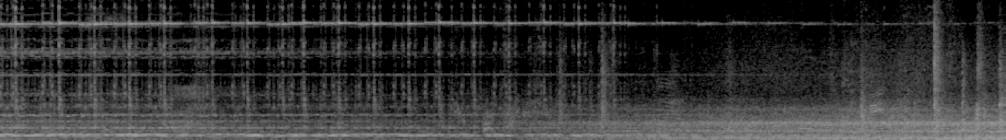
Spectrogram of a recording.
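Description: A tram in the Pontanezen district rolls by, its steady electric whine humming at first, then giving way to a swelling rumble of wheels on rails that stays loud until the end.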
